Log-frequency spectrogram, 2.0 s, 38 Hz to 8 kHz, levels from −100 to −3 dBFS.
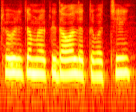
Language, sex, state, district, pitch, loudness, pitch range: Bengali, female, West Bengal, Cooch Behar, 235 Hz, -13 LUFS, 230-245 Hz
